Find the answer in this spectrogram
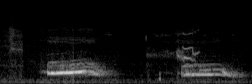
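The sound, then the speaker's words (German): A cuckoo calls twice in two distinct mid-pitched notes with a pause between them, clear over a low background hum. “Der Kuckuck sagt ja, das ist wahr, was ich sage.”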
